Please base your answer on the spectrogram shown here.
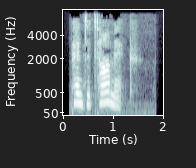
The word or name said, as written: pentatomic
